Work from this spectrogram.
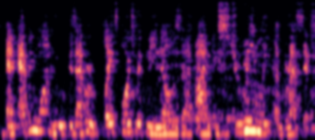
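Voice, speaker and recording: Brief: young male contestant, somewhat high voice, cocky, music under echoey TV audio. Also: moderate pace. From Illinois. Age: 20s. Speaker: game show contestant. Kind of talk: scripted contestant intro. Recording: distant, muffled, roomy TV audio with music.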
